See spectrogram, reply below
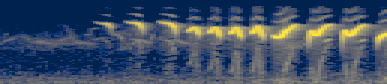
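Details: Yellow warbler singing a quick run of about a dozen sweet, high slurred notes that speed up and fall slightly, ending on a down-curved note, in an otherwise quiet setting.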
